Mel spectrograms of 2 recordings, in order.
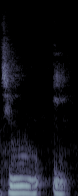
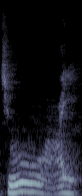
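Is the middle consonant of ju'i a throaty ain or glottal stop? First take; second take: glottal stop; throaty ain. First: The middle consonant is a plain glottal stop. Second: The middle consonant is a tight throaty ain. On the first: The speaker calls it wrong. "bukan hamzah, bukan" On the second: The speaker calls it right. "ketemu ain di situ"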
